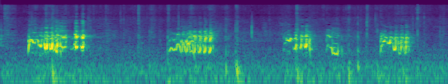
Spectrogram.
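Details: Turkeys fighting to establish dominance and a pecking order: four rough, chattering bursts of yelping calls, each about half a second long, separated by short pauses over a quiet background.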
